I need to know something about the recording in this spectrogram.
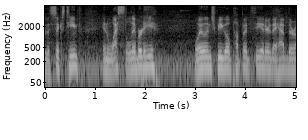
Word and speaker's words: Eulenspiegel: Thanks to Monica Leo with the Eulenspiegel Puppet Theater. At least I didn't say it wrong. How about that for a Monday? I've said it right all the times. Eulenspiegel Puppet Theater.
